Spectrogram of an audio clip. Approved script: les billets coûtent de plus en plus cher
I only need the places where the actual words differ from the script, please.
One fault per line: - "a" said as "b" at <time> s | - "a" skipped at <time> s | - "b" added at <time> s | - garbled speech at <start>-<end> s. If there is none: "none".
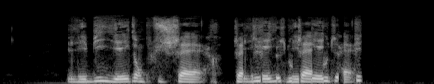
- "coûtent de plus" skipped at 1.3 s
- garbled speech at 2.3-3.6 s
